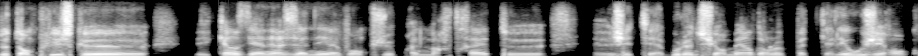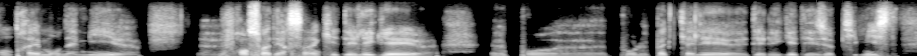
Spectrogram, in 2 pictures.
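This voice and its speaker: In a dry, close recording with no echo, a man talks at a moderate pace and medium pitch, with ordinary pitch variation and big swings in loudness. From northern France, Lille area. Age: 60s. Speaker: volunteer delegate, retired communications professional. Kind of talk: interview. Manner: hesitant, many fillers.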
